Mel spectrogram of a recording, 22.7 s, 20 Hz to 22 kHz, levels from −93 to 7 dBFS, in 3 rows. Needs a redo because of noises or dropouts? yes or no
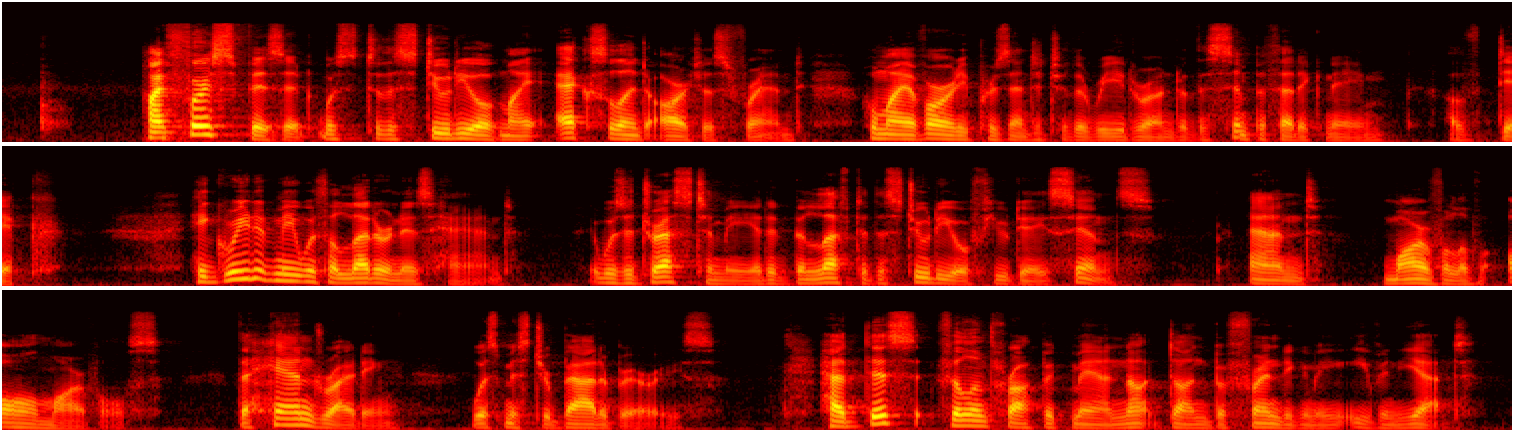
yes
